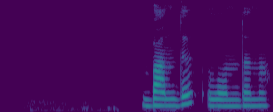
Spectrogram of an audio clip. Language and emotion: Russian, neutral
